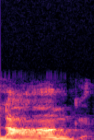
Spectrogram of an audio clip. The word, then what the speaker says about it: langue: And langue, what is langue? We have to pronounce it langue, not lang.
